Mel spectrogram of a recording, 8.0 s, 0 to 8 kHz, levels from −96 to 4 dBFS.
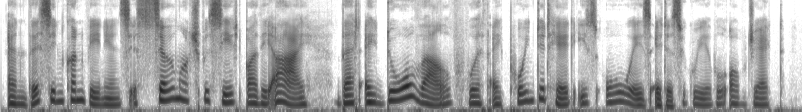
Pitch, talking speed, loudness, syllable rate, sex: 165 Hz, 170 wpm, -21 LUFS, 4.9 syllables/s, female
